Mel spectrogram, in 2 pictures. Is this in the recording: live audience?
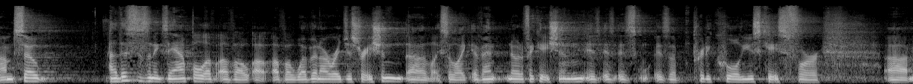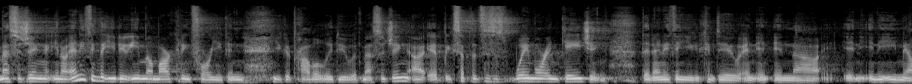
yes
